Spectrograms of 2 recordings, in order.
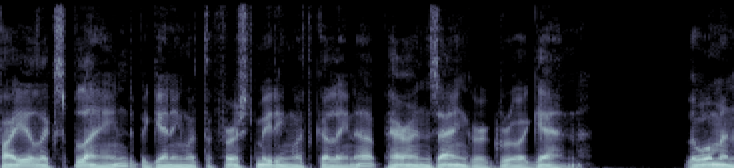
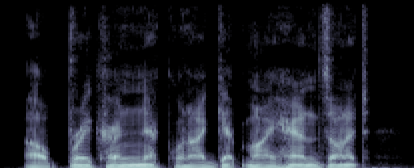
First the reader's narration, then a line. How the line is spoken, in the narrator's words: he growled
